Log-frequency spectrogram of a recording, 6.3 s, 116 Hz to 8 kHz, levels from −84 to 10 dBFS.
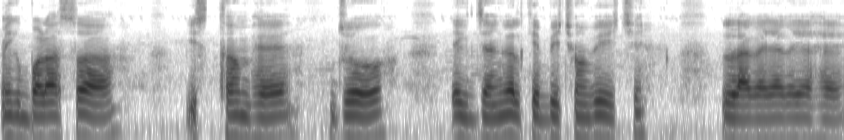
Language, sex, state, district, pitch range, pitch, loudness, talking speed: Hindi, male, Chhattisgarh, Kabirdham, 115-125 Hz, 120 Hz, -17 LUFS, 125 wpm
